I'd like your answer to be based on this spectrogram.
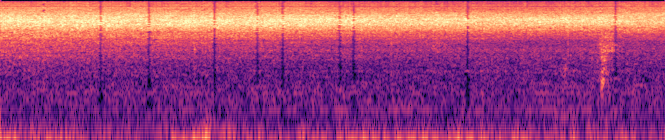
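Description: Vinegar is poured over ice outdoors and fizzes with a faint, steady hiss like static, low and even throughout, with a brief brighter splash or crackle near the end.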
